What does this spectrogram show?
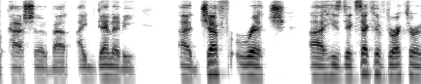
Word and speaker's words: Reich: correct yes you did the E is silent it's the only part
